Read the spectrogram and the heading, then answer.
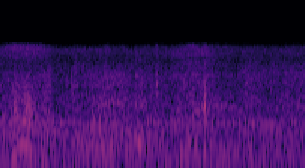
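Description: A child sniffles and blows their nose into a rag, with a few short, breathy nasal bursts over a steady background hiss.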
